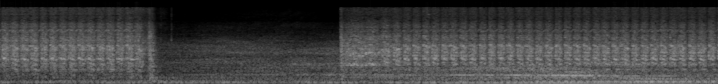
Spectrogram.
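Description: Starter churns at a steady rhythm, near three beats a second, pauses briefly, then cranks on; the engine never catches or fires.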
